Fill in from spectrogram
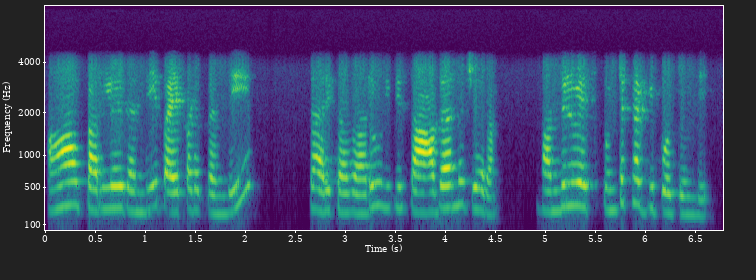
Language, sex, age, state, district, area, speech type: Telugu, female, 30-45, Telangana, Khammam, urban, conversation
